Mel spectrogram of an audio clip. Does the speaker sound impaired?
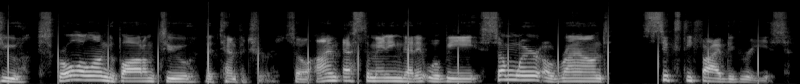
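No.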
